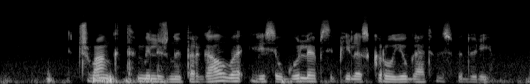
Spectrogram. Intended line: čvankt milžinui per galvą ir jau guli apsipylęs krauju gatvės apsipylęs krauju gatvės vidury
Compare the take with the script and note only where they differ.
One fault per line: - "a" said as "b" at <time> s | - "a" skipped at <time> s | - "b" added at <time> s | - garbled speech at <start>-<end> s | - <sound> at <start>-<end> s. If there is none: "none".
- "jis" added at 2.6 s
- "apsipylęs krauju gatvės" skipped at 4.5 s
